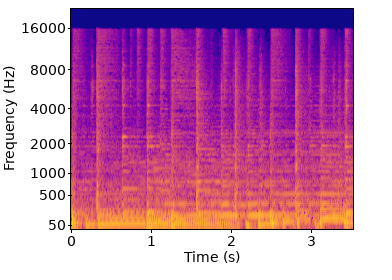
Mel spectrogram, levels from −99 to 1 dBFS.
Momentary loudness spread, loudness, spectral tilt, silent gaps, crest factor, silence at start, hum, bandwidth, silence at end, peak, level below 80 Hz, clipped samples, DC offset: 3 LU; -22 LUFS; -6 dB/octave; none; 16 dB; 0 s; none; 16.5 kHz; 0 s; -4 dBFS; -24 dBFS; under 0.1%; under 0.1%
